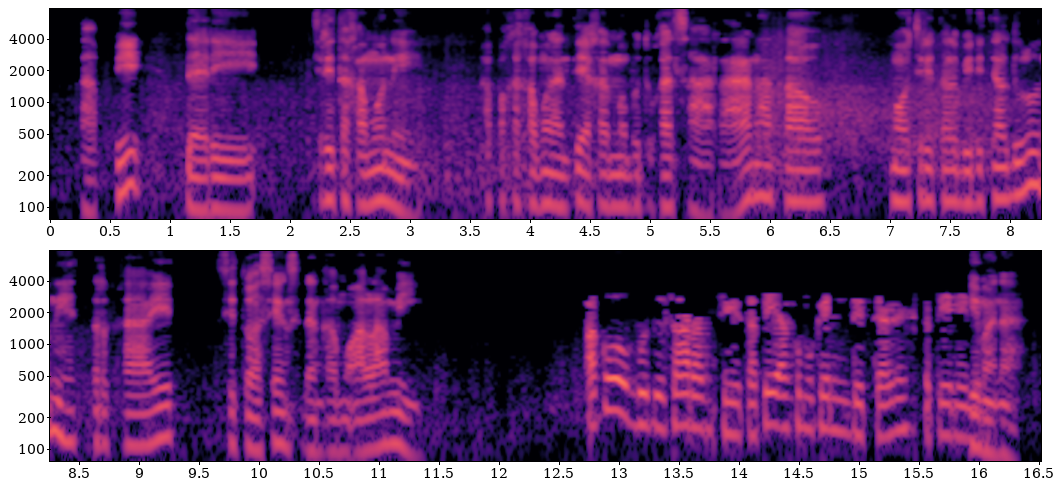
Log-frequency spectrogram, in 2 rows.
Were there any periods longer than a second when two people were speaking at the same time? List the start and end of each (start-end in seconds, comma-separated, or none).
none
